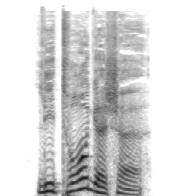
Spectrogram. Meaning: inflection of liturgisch: 1. strong/mixed nominative/accusative feminine singular 2. strong nominative/accusative plural 3. weak nominative all-gender singular
- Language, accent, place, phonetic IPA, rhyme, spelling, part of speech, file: German, Germany, Berlin, [liˈtʊʁɡɪʃə], -ʊʁɡɪʃə, liturgische, adjective, De-liturgische.ogg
